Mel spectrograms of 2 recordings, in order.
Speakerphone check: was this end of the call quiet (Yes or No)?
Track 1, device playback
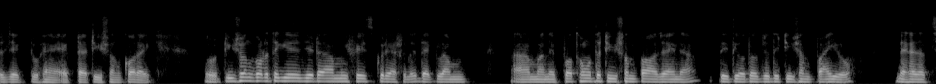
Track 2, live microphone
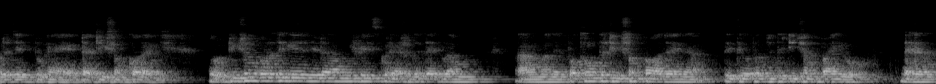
Yes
